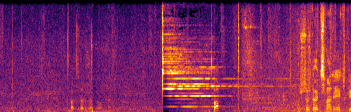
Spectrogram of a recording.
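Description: A crowd murmurs in a large, echoing hall.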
